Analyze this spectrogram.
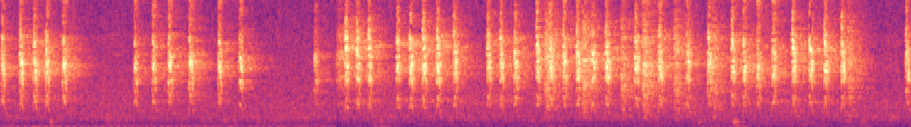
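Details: Fighting sparrow kept for competition, singing rolling bursts of high clipped chirps, a short run, a pause, then a long rapid continuous stream, with a low hum beneath.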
